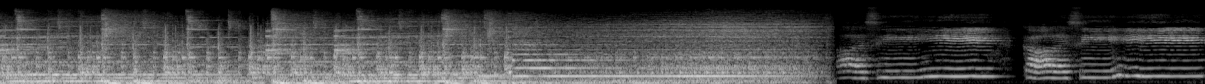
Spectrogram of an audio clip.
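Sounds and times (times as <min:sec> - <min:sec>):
intro music held note: 0:00.0 - 0:08.4
girl singing unaccompanied: 0:08.4 - 0:12.0.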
